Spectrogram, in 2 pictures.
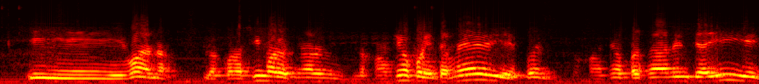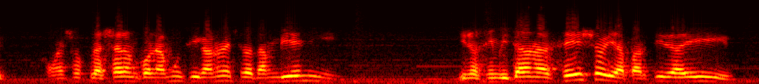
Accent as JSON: {"language": "Spanish", "region": "Neuquén", "country": "Argentina", "tie": "born or raised there", "said": "cuando éramos chicos, éramos jóvenes, en Neuquén nos decían alternativos, los alternas nos decían algunos."}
